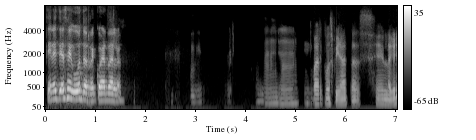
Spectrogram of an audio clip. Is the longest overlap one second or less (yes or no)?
yes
